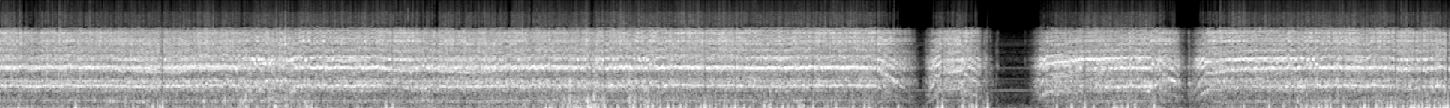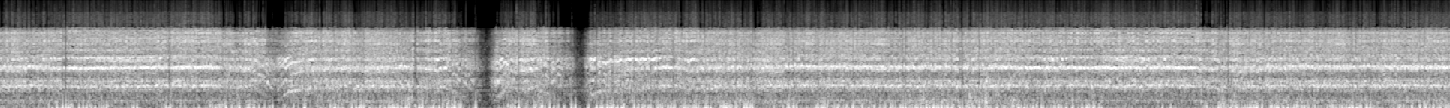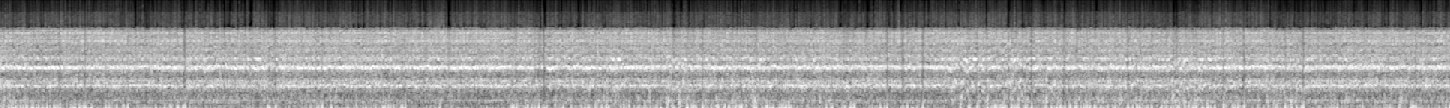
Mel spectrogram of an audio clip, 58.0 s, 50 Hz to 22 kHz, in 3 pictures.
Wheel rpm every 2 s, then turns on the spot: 230, 220, 220, 220, 230, 210, 70, 160, 180, 220, 220, 190, 180, 110, 210, 230, 220, 220, 220, 230, 230, 230, 240, 230, 230, 230, 230, 230, 230.
12-14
